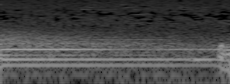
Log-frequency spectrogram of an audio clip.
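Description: An acoustic guitar chord ringing out and slowly fading after a strum.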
